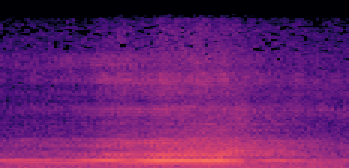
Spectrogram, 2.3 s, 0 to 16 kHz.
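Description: A small Eachine Mini P47 Razorback RC plane with a 500mm wingspan flies past, its electric motor and freshly lubricated gears giving a thin, steady whine that swells briefly as it nears, then eases off.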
